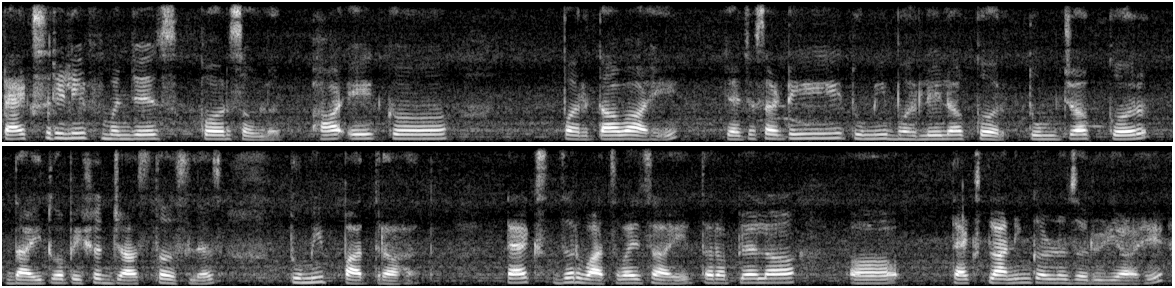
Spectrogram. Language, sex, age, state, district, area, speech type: Marathi, female, 18-30, Maharashtra, Solapur, urban, spontaneous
